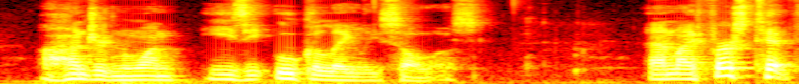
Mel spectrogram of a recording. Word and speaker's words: ukulele: ukulele solos or to give it the Hawaiian pronunciation 101 easy ukulele solos and my first tip for playing this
